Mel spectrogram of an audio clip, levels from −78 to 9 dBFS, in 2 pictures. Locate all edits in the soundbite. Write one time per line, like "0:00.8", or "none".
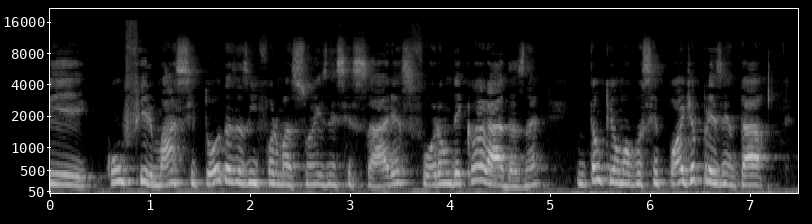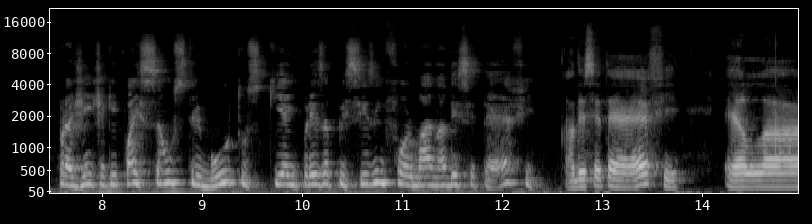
none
